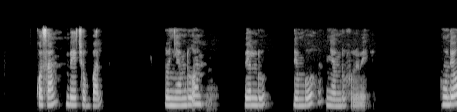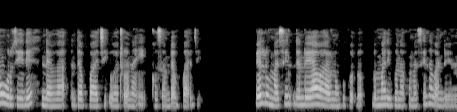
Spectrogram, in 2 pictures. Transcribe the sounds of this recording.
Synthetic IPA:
kɔsambɛt͡ʃɔbːal | ɗumɲamduɔn | beldu | ndɛmbɔɲamdufṵlbɛ̰ | hundɛɔnwuɾtidɛndaadabːad͡ʒḭwatʰɔ̰naʔḭkɔsamda̰bːa̰d͡ʒi | b̥eldumːasindɛndɔjawahaɾnuɡɔɡɔɗːɔ̰ɗumːaɾibɔnakɔmasinhaɓanduɛnː

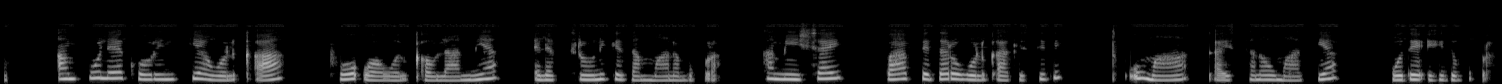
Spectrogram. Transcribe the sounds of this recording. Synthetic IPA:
ʔɐmpuːleːkʰoːɾɪnt̪ʰːɪjawɔlkʼːaː | pʰo̞ːʔʊwaːwɔlkʼːɐwlaːmːɪja | ʔɛlɛk̚t̪ɪɾo̞ːnɪkɛzɐmːaːnɐbʊkʼːʊɾʔɐ̰ | hɐmiːʃːɐj | b̥aːpːɛd̪ɐɾɔwɔlkʼːaːkɛsːɪd̪ɪ | t̪ʼʊmaːt̪ʼɐ̰jsːɐnɐwmaːd̪ːɪja | wɔd̪e̞ːʔɛɦɪd̪ɔbʊkʼʊɾɐ̥

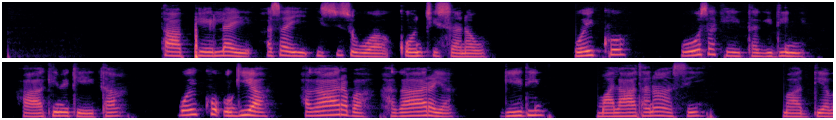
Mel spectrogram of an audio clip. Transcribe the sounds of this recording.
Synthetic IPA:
t̪aːpːeːlːɐjɐsɐjɪsːɪsɔhʊwaːkʼɔnt͡ʃʼːɪsːɐnɐw | wɔjkːɔ | wo̞ːsɐke̞ːt̪ːɐɡɪd̪ɪn | haːkɪmɛke̞ːt̪ːɐ | wɔjkːɔʔɔɡɪja | hɐɡaːɾɐbɐhɐɡaːɾɐjɐ | ɡiːd̪ɪ | mɐlaːt̪ɐnaːsːɪ | maːd̪ːɪja

